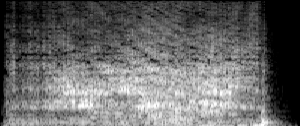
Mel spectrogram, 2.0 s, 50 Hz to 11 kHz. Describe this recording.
Box 25x25x7 thin ROAR 006
The box was about 35cm x 25cm x 7cm and made of thin corrugated cardboard.
These sounds were made by scrapping the the box with my nail.
They sound to me like a roar.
